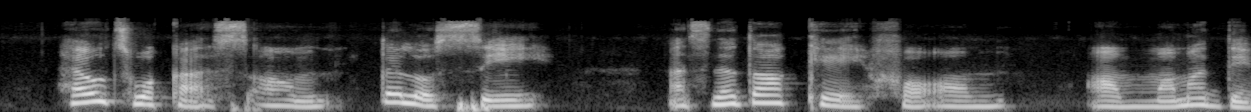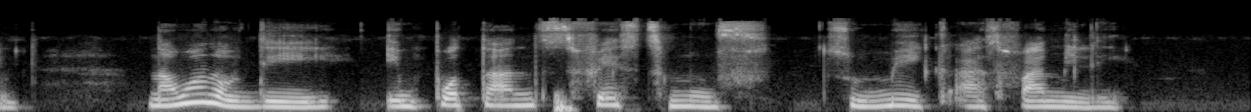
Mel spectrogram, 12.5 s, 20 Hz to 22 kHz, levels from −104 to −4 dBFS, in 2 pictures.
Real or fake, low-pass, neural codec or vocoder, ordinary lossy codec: real; 10.8 kHz; none; Opus, 24 kbps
